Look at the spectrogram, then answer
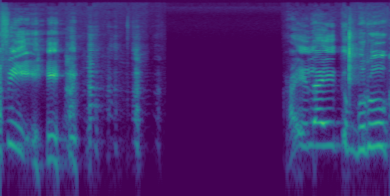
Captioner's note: laughs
